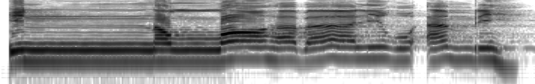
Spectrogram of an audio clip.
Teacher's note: huruf na ditahan dan ditekan 2 harokat ya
